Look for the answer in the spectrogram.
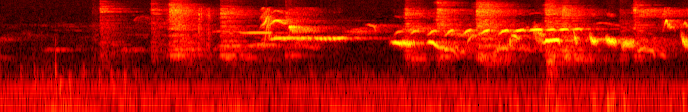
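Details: White-rumped shama in the wild near running water: harsh scratchy bursts give way to a fast rippling trill of bright whistled notes that falls in pitch.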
